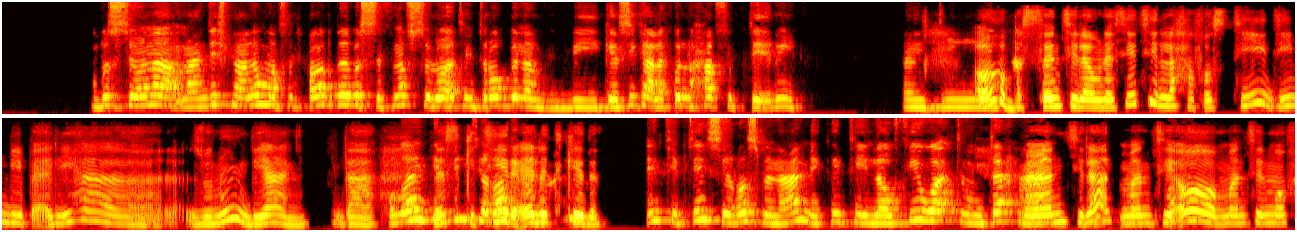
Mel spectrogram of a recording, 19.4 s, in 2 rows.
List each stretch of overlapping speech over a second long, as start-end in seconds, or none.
12.9-14.2, 17.3-18.7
